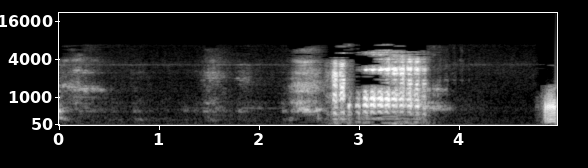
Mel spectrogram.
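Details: A lamb talking back to a person over a Ring camera: a wavering, pulsing bleat with a quick tremble mid-clip, preceded by faint murmurs and followed by a short tonal cry, all sounding tinny and compressed.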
